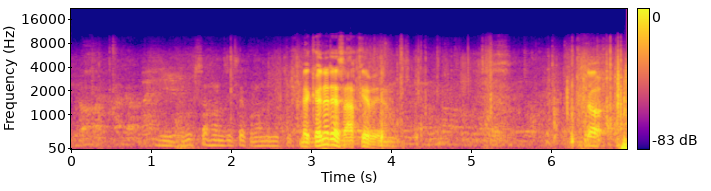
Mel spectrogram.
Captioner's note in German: none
